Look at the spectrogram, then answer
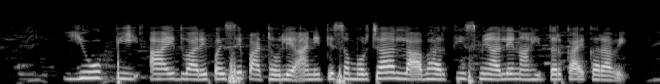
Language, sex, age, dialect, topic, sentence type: Marathi, female, 18-24, Standard Marathi, banking, question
